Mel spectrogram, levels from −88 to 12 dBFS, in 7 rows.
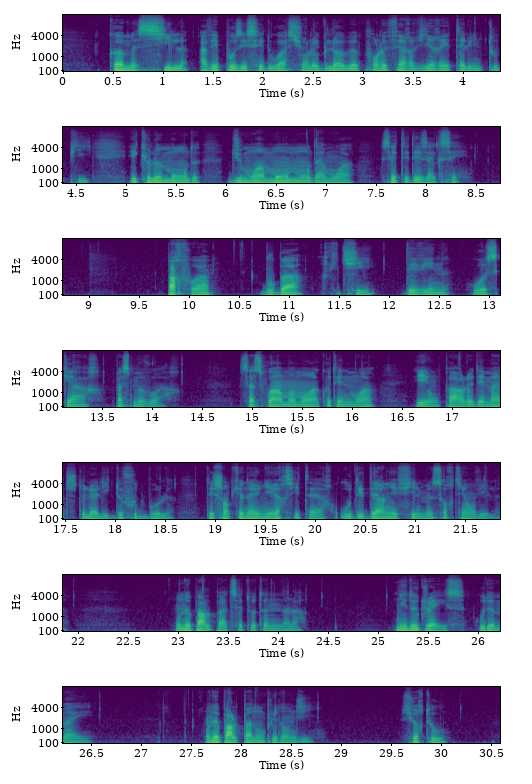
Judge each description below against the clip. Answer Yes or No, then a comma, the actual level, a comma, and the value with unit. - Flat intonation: Yes, narrow, 2.2 semitones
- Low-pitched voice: Yes, low, 110 Hz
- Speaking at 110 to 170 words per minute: Yes, average, 165 wpm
